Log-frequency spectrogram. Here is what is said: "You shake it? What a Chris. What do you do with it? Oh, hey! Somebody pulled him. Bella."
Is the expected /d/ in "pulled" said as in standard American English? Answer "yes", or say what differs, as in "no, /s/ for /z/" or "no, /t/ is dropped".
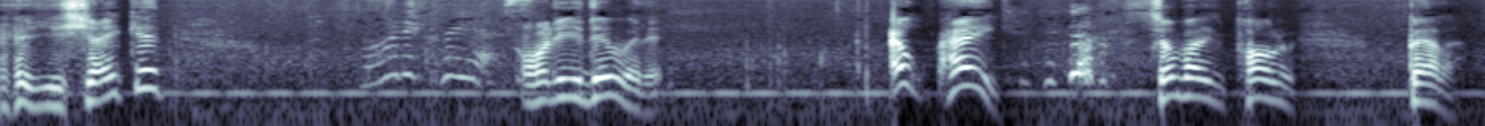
no, /d/ is dropped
